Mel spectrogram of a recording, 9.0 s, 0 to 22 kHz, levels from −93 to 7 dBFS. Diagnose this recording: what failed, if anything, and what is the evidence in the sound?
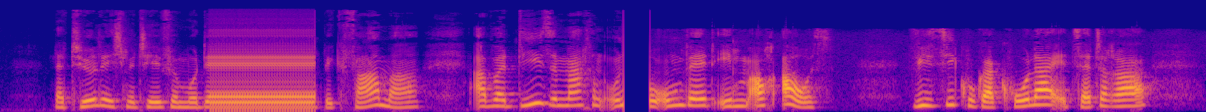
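Driver or buffer stage: a system hang loop from 1.58 to 2.36 s. One 20 ms slice repeats at 50 Hz, giving a steady buzz, and roughly 0.7 s of audio is lost.

Input stage: right after "aber diese machen", at 4.67 s, there's a 200 ms gap. Then the band stops at 7.6 kHz, the level shifts about 5 dB, and new hiss appears, likely the input switched to a poorer device.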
